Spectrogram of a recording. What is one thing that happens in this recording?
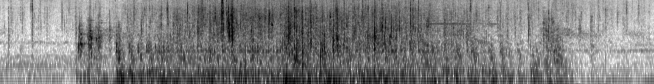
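Heavy stone doors grind and rumble as they slide open.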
